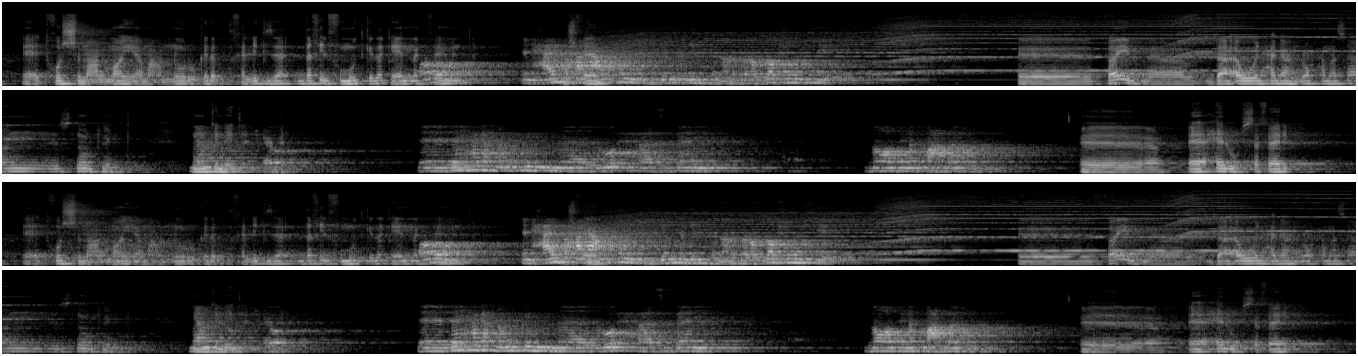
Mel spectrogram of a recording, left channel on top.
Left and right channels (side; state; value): both; normal; correlation 0.75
